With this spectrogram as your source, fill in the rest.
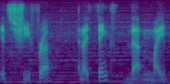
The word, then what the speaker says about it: Siofra: Because they've got that weird, like, it's not Siofra, it's Shifra, because it's like a Welsh, I think.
